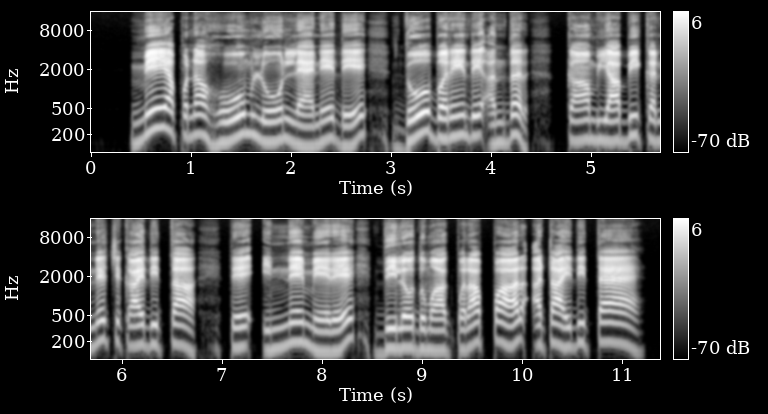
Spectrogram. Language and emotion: Dogri, happy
